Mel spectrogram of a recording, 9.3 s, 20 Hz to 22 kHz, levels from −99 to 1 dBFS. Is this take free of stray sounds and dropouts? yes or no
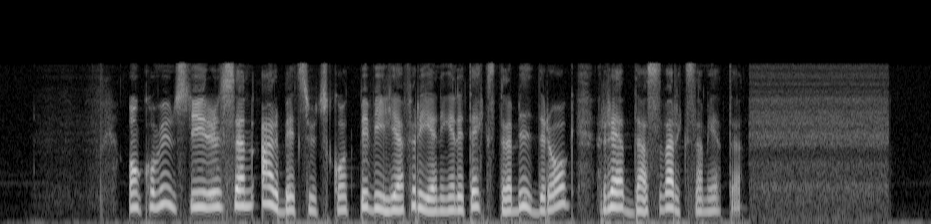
yes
